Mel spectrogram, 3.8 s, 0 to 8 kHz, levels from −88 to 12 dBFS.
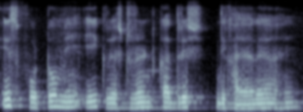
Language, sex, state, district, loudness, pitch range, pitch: Hindi, male, Uttar Pradesh, Lucknow, -16 LUFS, 125-145 Hz, 135 Hz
